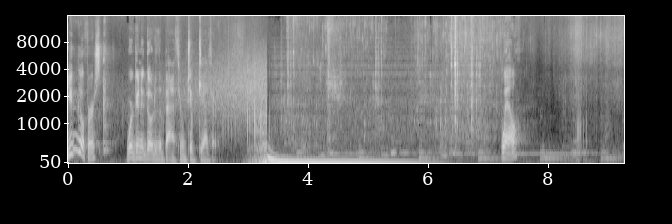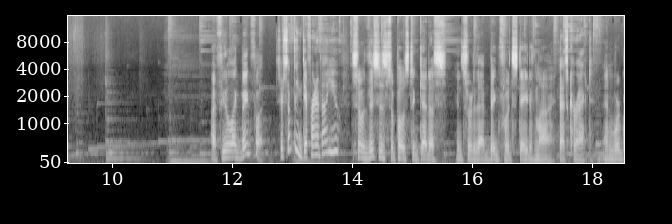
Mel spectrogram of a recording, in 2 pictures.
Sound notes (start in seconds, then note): 3.4 transition whooshing; 3.4 water flowing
